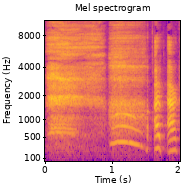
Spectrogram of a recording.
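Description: A young woman squeals excitedly close to a microphone.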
